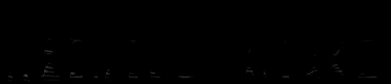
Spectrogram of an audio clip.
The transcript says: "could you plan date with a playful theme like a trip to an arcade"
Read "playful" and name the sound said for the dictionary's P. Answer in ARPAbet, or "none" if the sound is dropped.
F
